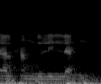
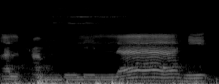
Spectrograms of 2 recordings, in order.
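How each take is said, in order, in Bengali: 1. একই স্বরধ্বনিটি ছোট রাখা হয়। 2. একটি স্বরধ্বনি টেনে লম্বা করা হয়। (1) "টান হবে কিন্তু টানটা দেওয়া হয় নাই" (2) "উচ্চারণটা হবে এরকম"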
